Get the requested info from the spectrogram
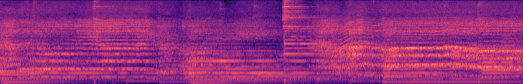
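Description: A small group of women singing in harmony, holding long notes that move to a new chord every second or two. The phrase comes in suddenly at the very start.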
